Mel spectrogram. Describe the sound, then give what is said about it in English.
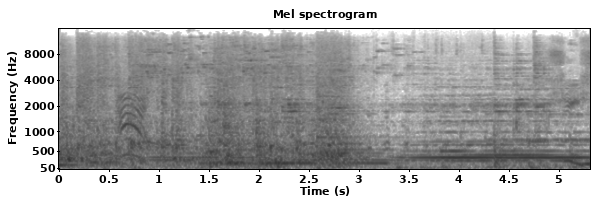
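A burst of loud smashing and crashing as ceramic nativity scene figurines are smashed, small pieces clattering and clinking, followed by scattered debris sounds as the commotion settles. “Why, you insecure idiot! Smashing it!”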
